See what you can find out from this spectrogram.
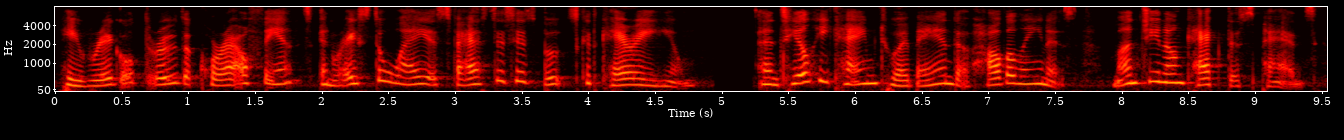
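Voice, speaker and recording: A woman reading a children's story aloud as a storyteller, with expressive, dramatic emphasis. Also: a little high, normal speed, a little hiss or hum.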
